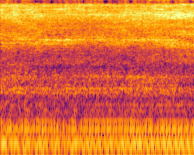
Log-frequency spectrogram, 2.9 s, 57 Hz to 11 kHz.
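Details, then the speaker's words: 1998 supercharged Honda Prelude, after flipping two distributor wires: a low, lumpy, uneven chugging idle like a tractor. The engine runs rough, likely misfiring, with cylinder two's injector suspected of not firing. "It sounds like a tractor though."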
